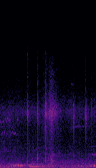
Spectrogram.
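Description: Small pigeons softly cooing in a loft, a couple of low, rolling coos, faint and close, with no voices.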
